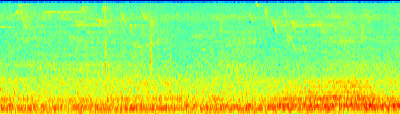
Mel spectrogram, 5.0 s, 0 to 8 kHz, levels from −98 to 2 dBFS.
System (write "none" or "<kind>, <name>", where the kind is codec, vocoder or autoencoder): none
